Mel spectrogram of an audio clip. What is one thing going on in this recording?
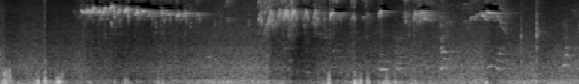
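Small animals give high chirps and squeaks outdoors.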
